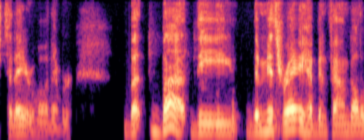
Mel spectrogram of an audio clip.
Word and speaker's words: Mithraea: I don't even know if I'm pronouncing that right. It's Mithraea.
